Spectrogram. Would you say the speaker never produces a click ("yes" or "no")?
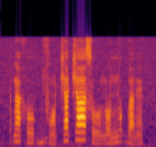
yes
